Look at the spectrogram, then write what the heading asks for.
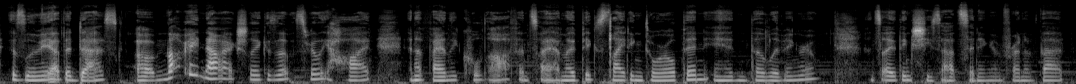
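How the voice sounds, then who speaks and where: A young woman streaming a casual chat with viewers, hoarse after losing her voice, raspy and breathy, often giggling and slipping into whispers. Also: mid-range voice, normal speed, a bit bright. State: hoarse, lost voice.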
